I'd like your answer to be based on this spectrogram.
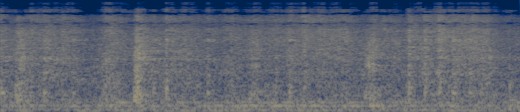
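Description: Rupsha Express pulling out of Jessore railway junction in Bangladesh, heard from on board: a loud, steady rumble of wheels and carriages with faint rhythmic clatter over the rails.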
